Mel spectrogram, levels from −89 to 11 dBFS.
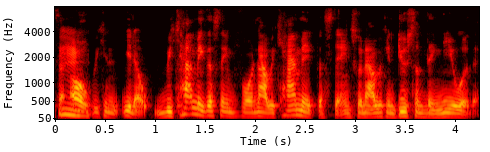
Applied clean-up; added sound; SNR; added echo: none; none; none; none.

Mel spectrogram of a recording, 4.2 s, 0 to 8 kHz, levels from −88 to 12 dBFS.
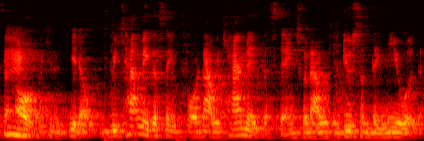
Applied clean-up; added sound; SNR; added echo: neural separator model SepFormer DNS4.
